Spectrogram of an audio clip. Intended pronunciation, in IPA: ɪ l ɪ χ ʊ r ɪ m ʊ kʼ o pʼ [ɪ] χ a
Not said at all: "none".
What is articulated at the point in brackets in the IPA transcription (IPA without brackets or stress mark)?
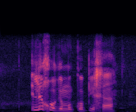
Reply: i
